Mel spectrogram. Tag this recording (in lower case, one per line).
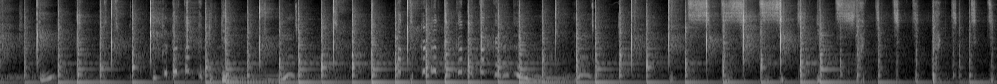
playing djembe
